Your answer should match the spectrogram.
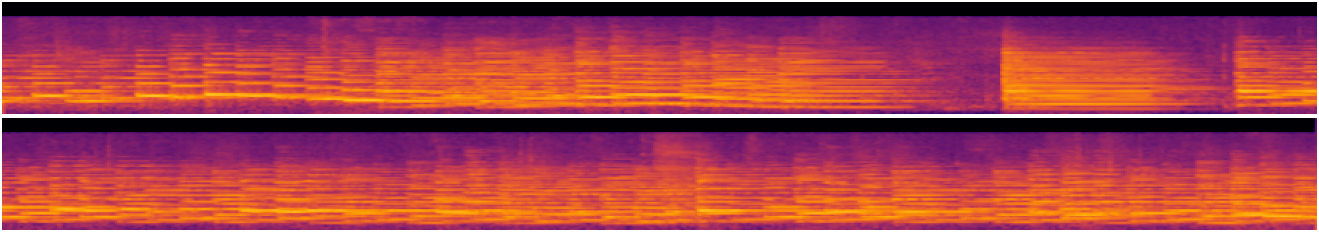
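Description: Solo grand piano played with a steady stream of notes. About halfway through, the playing thins out and a loud chord is struck and left to ring for over a second before the running notes resume.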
